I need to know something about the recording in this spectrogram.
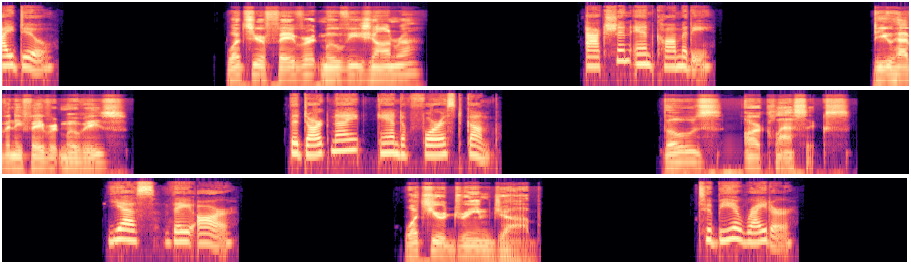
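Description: A young man answers calmly in short phrases.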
